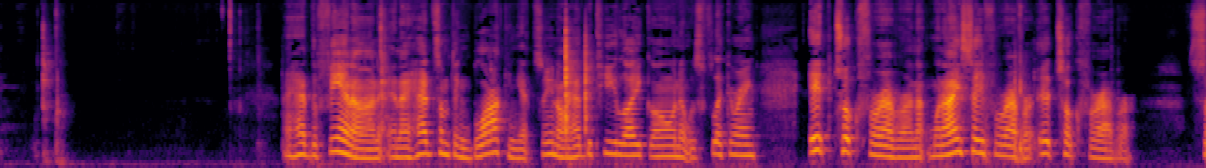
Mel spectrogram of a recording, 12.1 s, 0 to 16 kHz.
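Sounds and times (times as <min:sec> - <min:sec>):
person speaking: 0:02.8 - 0:11.3.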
